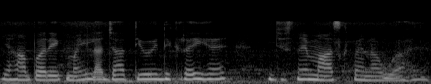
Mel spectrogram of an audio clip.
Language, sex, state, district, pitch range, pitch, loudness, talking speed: Hindi, female, Bihar, Jahanabad, 200-235 Hz, 225 Hz, -34 LUFS, 195 wpm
